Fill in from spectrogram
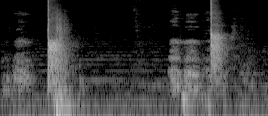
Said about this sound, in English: are you slow clapping us? Why are you slow clapping us? That's rude.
